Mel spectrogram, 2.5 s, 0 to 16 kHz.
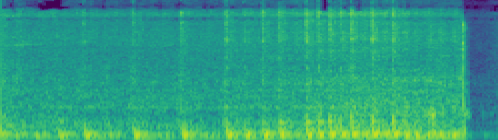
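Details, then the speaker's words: Kawasaki Mojave 110 ATV, fresh gas, new lines and filter, old plug, oil overfilled, started on choke: uneven lumpy low putter then abrupt cutout; runs rough on choke and dies. "It didn't like the choke."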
